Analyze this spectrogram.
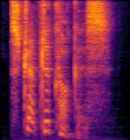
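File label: "streptococcus", English, British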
